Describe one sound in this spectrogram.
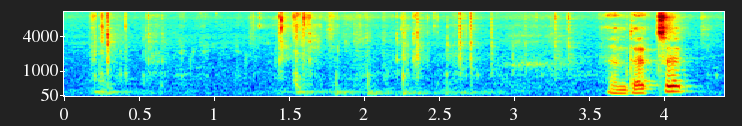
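Plastic parts click and rattle as a hand handles them.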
